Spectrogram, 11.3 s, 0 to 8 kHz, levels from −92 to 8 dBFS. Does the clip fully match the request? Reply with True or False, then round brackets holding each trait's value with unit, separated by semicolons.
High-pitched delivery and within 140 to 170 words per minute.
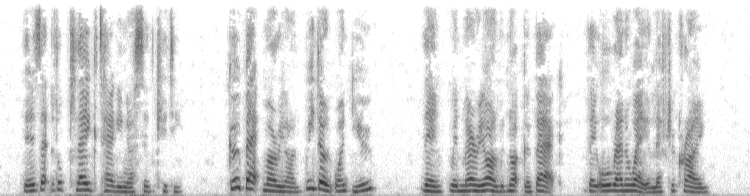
True (225 Hz; 160 wpm)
